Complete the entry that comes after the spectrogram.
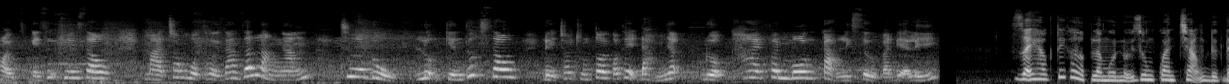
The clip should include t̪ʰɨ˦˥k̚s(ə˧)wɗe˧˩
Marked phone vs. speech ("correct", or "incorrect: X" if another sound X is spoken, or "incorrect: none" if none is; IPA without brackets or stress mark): correct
